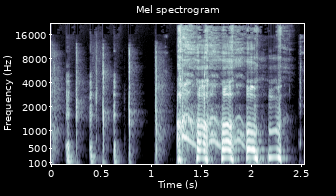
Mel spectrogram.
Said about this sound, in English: Give ourselves a round of applause. Woohoo!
